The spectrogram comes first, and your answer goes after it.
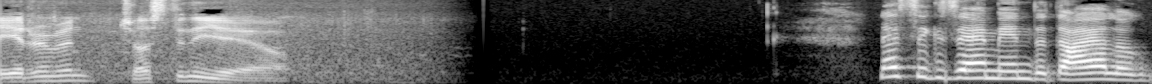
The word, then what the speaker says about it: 이름은: The final consonant M in the second syllable 름 of 이름은 is prolonged to the next syllable 은, so we pronounce it 문.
